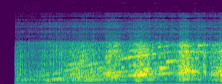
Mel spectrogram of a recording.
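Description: Opening of an old rebetiko record: a bouzouki glides slowly upward in pitch, growing louder, then settles into rhythmic strummed strokes near the end. The recording sounds narrow and muffled, with hiss above.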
